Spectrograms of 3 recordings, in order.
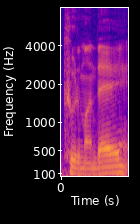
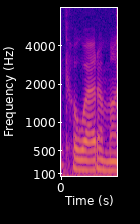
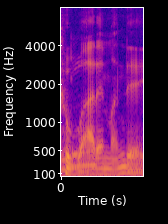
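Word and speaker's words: coatimundi: This is a canyon that, like, you can see Cudamonde and I think they're actually Coatamundi. Coatamundi, yeah. That's what Google pronunciation said.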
